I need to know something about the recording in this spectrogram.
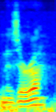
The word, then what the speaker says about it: Missouri: to Missouri they C they pronounce it the way missourians pronounce it which is Missoura I believe and uh then she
